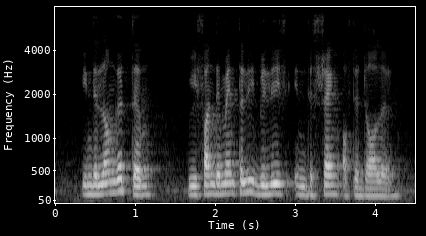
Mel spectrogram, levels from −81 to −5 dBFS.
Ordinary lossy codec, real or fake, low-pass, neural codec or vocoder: none; real; 7.2 kHz; none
